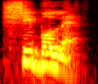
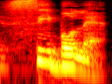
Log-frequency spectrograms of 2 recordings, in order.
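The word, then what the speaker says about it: shibboleth: would say to him then say shibo left but he would say sibo not being able to pronounce it correctly there upon they would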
